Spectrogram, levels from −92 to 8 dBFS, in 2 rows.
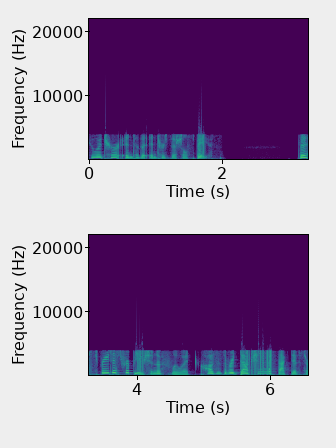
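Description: Right after "into the interstitial", from 1.64 to 1.75 s, bit errors on a digital phone line throw in a burst of sharp ticks. Flipped bits on the G.711 mu-law line each corrupt one sample, and sign or high-order hits tick sharply over the speech. It happens again from 4.01 to 4.10 s, just before "of fluid causes a", and in a longer stretch of crackle after that phrase, from 5.64 to 6.02 s. The error rate in each burst is under one percent.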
